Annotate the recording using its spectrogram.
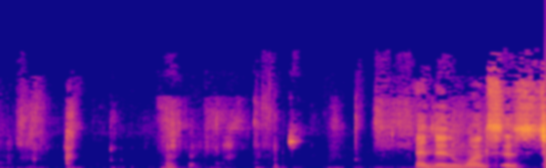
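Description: A hard plastic piece rustles and taps against a cardboard box as it is handled.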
